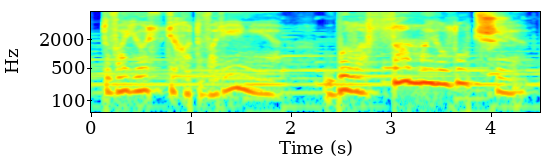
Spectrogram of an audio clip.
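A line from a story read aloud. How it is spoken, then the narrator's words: Whispered. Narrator (Russian): шепнул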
